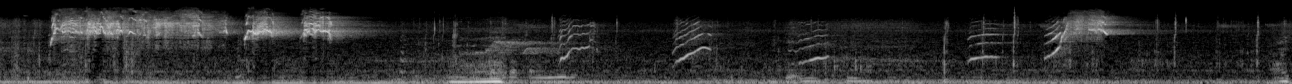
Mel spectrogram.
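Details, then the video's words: Baby monkey crying when its mother does not want to care for it: a string of short, high, squealing notes that sweep down and then up, irregularly spaced, with hissing bursts near the start and end. "Poor baby monkey cries when Mom Monkey does not want to take care"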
